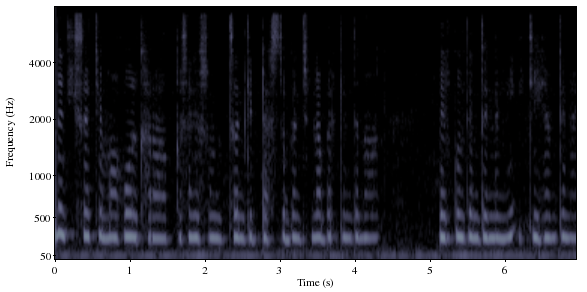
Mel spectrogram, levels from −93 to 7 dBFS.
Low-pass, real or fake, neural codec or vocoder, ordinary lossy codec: 7.2 kHz; fake; codec, 44.1 kHz, 7.8 kbps, Pupu-Codec; none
